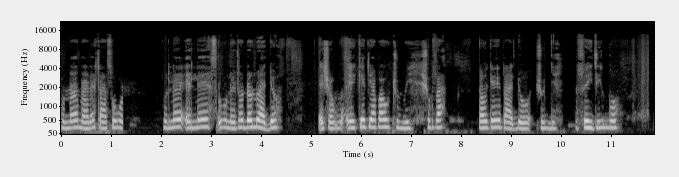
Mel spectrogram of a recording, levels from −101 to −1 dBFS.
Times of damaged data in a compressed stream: 1.21-1.23, 3.09, 7.41, 9.50, 11.73-11.75

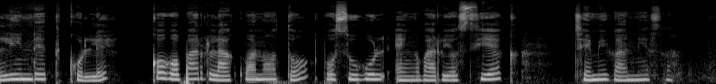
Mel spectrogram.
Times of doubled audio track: none

